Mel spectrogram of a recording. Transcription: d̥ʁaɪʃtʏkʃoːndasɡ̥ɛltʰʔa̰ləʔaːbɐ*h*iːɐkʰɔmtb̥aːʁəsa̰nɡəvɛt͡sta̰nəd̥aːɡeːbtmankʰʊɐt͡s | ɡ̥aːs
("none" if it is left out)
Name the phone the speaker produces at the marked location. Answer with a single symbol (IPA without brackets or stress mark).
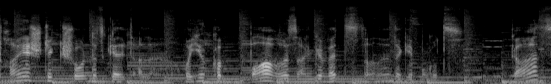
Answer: h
